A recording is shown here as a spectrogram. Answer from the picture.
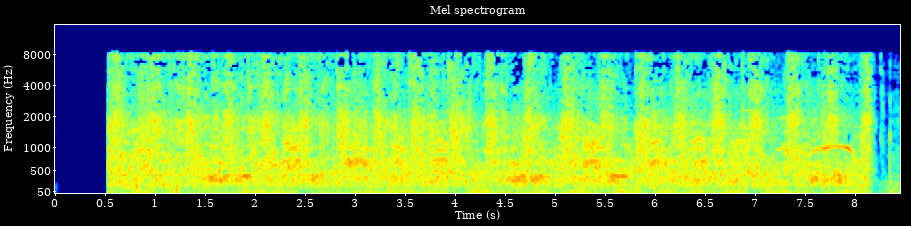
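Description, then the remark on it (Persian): A large crowd at a burial in Izeh, Iran, on a Friday chants in unison, loud and continuous, many voices shouting slogans against the Islamic Republic in a steady rhythmic cadence for about eight seconds. It is the burial of 13-year-old Artin Rahmani. “مردم ایزه همچنین روز جمعه در مراسم به خاکسپاری آرتین رحمانی 13 ساله، یکی از سه کودک کشته شده در ایزه، شعارهای علیه جمهوری اسلامی سر دادند.”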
